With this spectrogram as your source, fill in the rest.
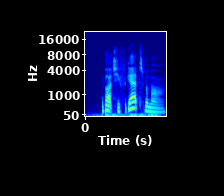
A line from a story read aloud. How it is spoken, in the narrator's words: said Elizabeth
